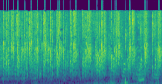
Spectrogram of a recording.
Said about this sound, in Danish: Så på den baggrund vil jeg på talrige opfordringer opfordre til, at vi klapper af panelet. Tak for jeres indsats.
